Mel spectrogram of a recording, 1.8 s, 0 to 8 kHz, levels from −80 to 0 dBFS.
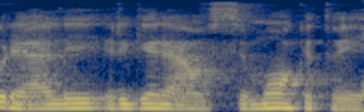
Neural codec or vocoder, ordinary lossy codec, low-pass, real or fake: none; AAC, 48 kbps; 7.2 kHz; real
